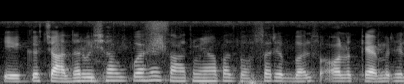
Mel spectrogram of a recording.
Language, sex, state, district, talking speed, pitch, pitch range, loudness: Hindi, male, Madhya Pradesh, Umaria, 220 wpm, 160 Hz, 150-165 Hz, -19 LUFS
